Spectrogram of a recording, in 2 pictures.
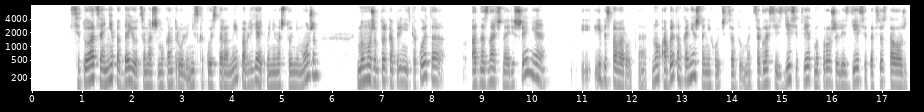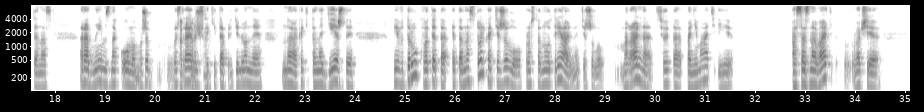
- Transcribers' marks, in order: none
- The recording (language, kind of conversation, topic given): Russian, advice, Как мне сменить фокус внимания и принять настоящий момент?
